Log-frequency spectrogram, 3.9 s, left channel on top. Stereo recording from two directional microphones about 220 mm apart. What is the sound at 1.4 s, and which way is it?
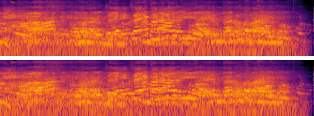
Chatter, 50° left (ahead or behind).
